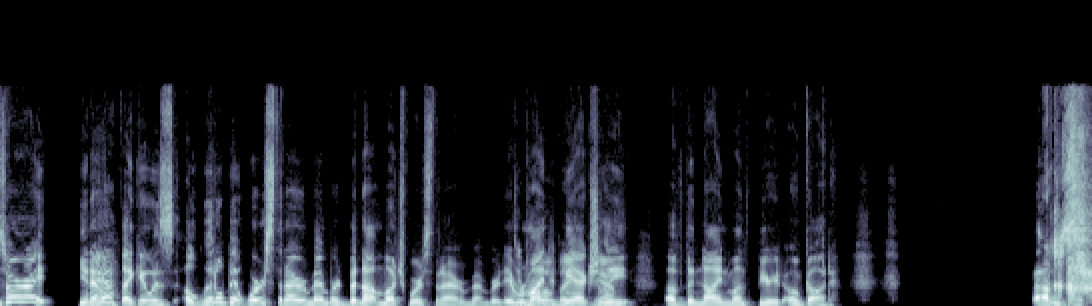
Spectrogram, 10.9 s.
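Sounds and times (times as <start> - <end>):
speech: 0.0 - 8.7, 10.3 - 10.9
person sneezing: 10.4 - 10.9.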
